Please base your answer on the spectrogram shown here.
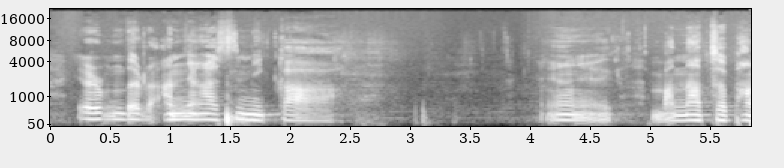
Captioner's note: speaking in foreign language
